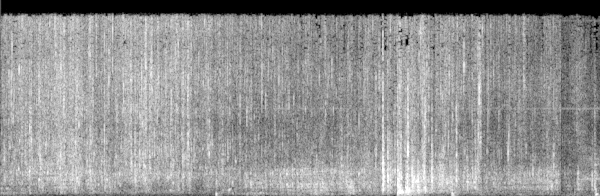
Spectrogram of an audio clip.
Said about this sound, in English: I'm going to get the bucket and I'm going to gently pour it into this big white tray so that we can have a better look at what we've collected in the river.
